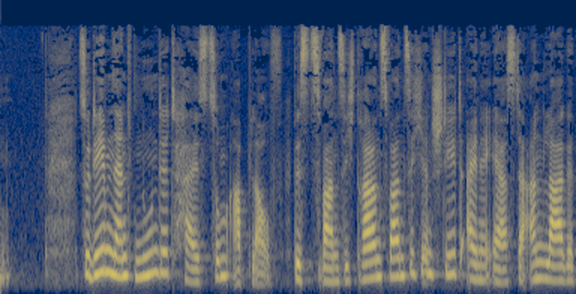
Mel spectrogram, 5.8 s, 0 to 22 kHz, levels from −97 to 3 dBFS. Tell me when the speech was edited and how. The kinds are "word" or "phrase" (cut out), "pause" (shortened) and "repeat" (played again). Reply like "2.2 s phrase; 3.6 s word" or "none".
1.3 s word; 2.9 s pause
